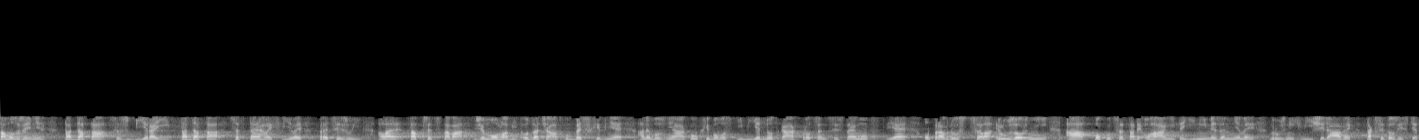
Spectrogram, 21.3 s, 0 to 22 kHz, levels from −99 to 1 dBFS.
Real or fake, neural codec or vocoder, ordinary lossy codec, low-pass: real; none; MP3, 24 kbps; 3.6 kHz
